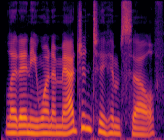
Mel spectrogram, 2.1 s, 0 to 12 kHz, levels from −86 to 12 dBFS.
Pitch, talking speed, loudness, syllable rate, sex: 185 Hz, 145 wpm, -18 LUFS, 5.6 syllables/s, female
